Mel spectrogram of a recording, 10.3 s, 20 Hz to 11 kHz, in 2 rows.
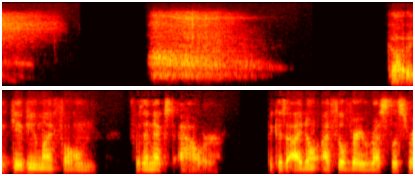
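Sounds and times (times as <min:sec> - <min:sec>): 
deep breath in: 0:01.8 - 0:03.6
speech: 0:04.8 - 0:07.9, 0:08.5 - 0:10.2.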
